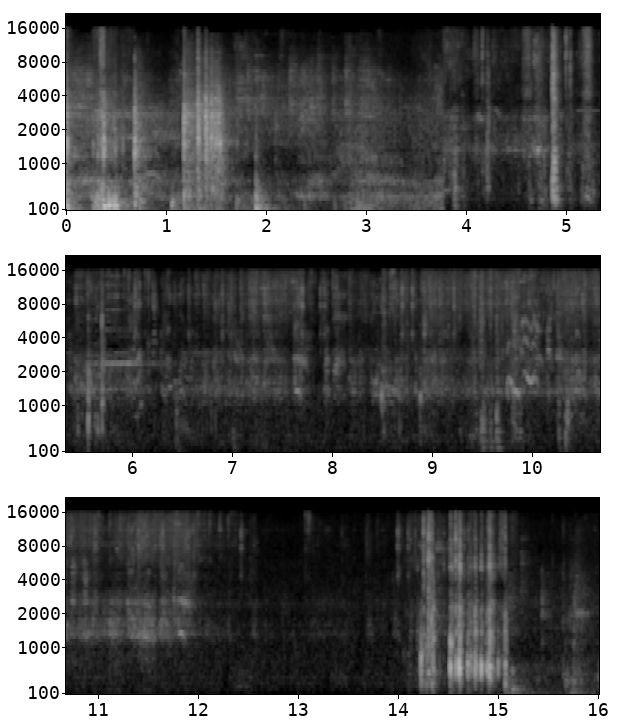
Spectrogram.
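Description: A spoon, bowl and jars handled at a kitchen counter as protein powder is measured out: scattered light clicks and clinks, a near-silent pause of a couple of seconds, then a louder burst of handling near the end.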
